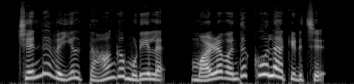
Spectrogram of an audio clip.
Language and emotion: Tamil, happy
